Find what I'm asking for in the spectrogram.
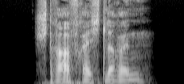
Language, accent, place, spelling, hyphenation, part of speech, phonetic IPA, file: German, Germany, Berlin, Strafrechtlerin, Straf‧recht‧le‧rin, noun, [ˈʃtʁaːfˌʁɛçtləʁɪn], De-Strafrechtlerin.ogg
- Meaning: female criminal law expert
